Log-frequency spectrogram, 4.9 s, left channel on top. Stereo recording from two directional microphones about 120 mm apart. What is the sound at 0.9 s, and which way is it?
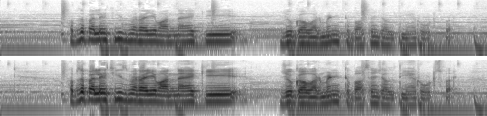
Speech, 15° right (ahead or behind).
